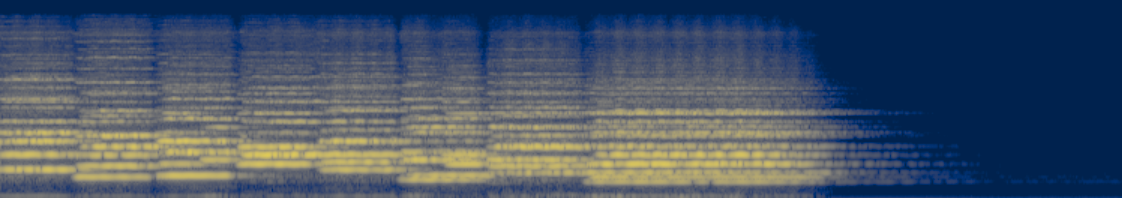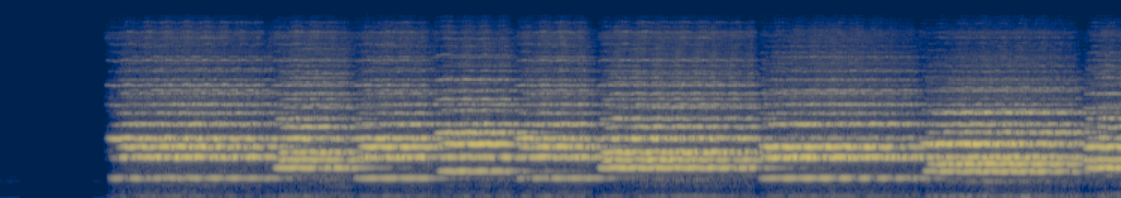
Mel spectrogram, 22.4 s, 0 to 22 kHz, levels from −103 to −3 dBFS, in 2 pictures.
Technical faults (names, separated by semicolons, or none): none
